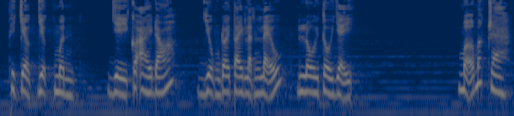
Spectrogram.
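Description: A woman narrating a ghost story in a slow, steady reading voice. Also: lowish voice, slightly rough.

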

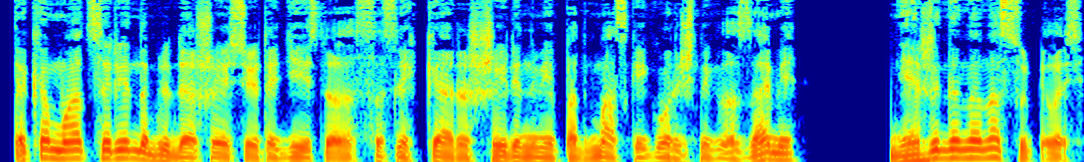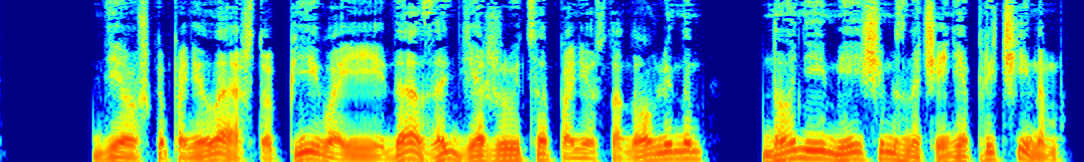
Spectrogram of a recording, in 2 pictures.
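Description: Brief: male audiobook narrator, very low, dark timbre, wry and sardonic delivery. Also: very animated, a little fast, no echo, clean studio sound. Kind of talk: scripted first-person narration.

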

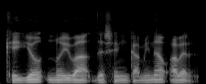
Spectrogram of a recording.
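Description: A man's voice: fairly low pitch, flat delivery, a little fast, no echo, studio quality. A man hosting a podcast, chatting casually and rambling with many restarts and fillers. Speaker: podcast host.

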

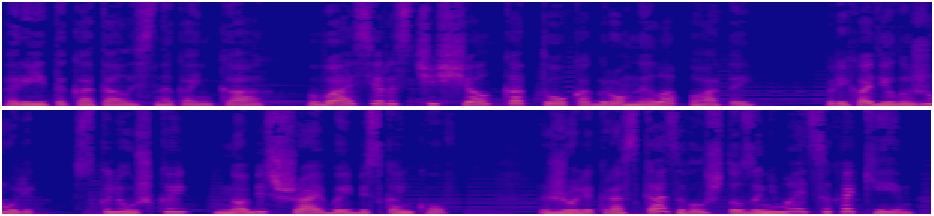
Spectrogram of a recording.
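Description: A woman calmly reading a children's story aloud. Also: medium pitch. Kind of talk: storybook narration.

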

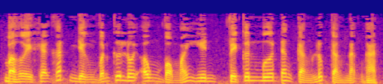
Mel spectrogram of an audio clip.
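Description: A man narrating a ghost story in a dramatic, drawn-out reading. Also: mid-range voice, sing-song, husky. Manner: dramatic, slow and drawn-out in tense passages.

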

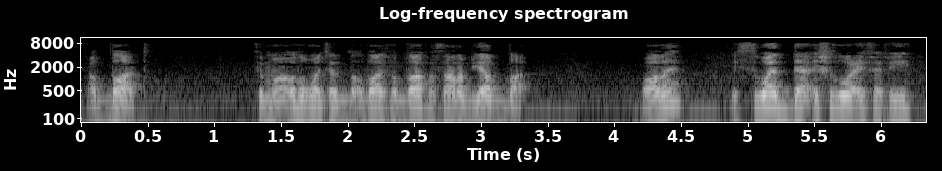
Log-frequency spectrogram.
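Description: A man teaching a classroom grammar lesson, slowly repeating word forms and often checking that his students follow. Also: fairly high pitch, slight background noise. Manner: asks students frequent check questions; repeats words slowly to show their forms.

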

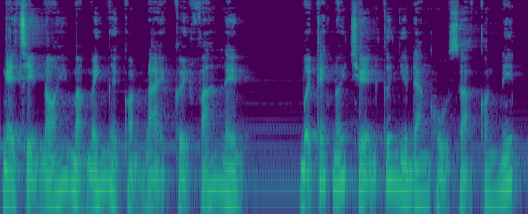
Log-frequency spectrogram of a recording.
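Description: Man, ghost story narrator, deep voice, mellow tone. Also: lively intonation, fast, faint music behind.

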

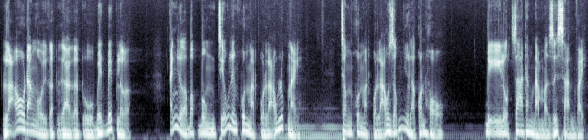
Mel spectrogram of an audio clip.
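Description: Male horror narrator, deep voice, expressive, dry close mic. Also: normal speed, dry recording. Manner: dramatic, shifting delivery. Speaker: storyteller. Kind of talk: dramatic horror story narration.

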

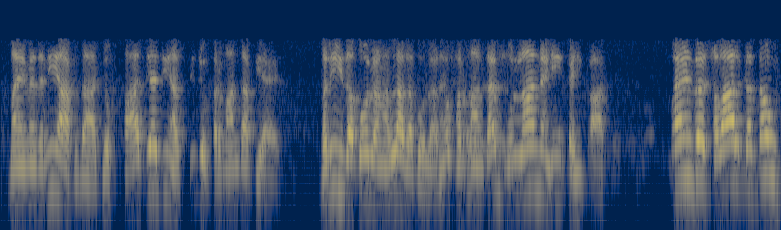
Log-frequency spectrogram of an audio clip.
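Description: A man preaching an impassioned sermon, firing off rhetorical questions and mocking refrains. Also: very high-pitched. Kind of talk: fiery sermon. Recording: tinny phone-like mobile recording.

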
